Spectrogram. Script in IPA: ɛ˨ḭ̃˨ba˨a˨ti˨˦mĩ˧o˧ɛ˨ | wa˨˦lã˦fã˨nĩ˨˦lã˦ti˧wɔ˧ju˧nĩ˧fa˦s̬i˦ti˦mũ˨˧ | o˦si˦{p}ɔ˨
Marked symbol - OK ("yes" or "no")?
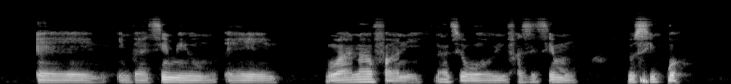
no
